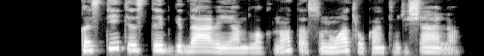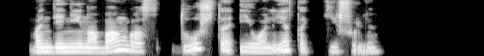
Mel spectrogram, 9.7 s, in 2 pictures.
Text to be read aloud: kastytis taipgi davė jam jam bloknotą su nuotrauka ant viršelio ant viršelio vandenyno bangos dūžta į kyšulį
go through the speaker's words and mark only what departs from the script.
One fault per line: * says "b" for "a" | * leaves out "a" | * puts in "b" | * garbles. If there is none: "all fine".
* leaves out "jam"
* leaves out "ant viršelio"
* puts in "uolėtą"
